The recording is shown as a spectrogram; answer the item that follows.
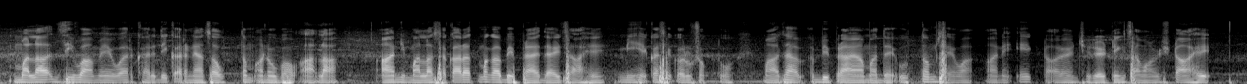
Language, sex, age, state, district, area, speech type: Marathi, male, 18-30, Maharashtra, Nashik, urban, read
